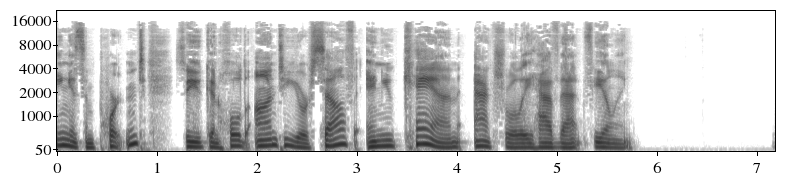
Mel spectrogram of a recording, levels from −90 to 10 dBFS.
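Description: No technical faults are audible.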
